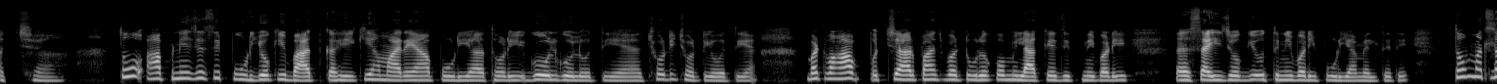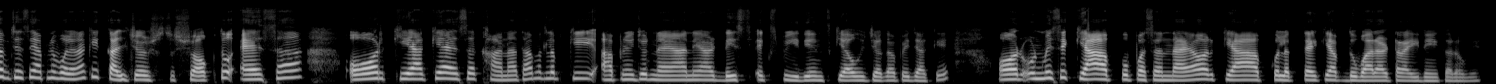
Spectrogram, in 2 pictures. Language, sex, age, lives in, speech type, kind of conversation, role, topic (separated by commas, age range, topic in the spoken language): Hindi, female, 30-34, India, conversation, podcast, host, Kya safar ke dauran kisi local se milkar aapka nazariya kabhi badla hai?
